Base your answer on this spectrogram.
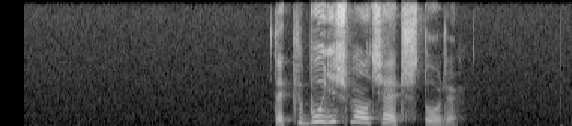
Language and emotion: Russian, neutral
